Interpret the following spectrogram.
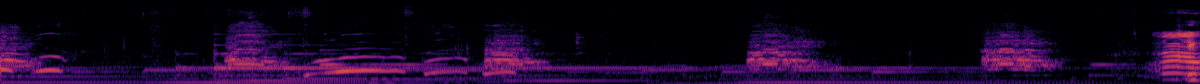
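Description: Soft background music with long held notes, over which geese honk several times, a harsh call about every second and a half.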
